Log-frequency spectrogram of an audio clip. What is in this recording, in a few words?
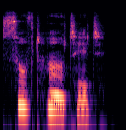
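"soft hearted", British English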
